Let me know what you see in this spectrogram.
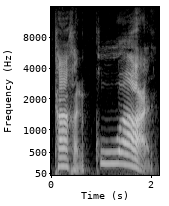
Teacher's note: Fourth tone actually starts all the way up there where first tone is.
